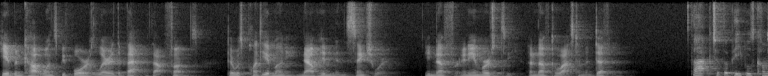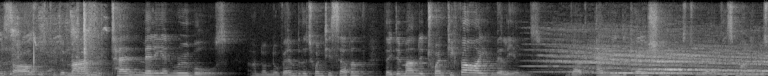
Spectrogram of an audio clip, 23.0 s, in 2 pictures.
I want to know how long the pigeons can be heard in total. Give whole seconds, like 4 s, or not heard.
2 s.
